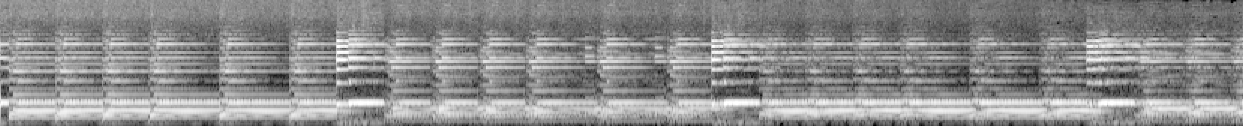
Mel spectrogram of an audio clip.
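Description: Instrumental background music: plucked-string notes repeating about twice a second over sustained chords, with the chord changing a few times.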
